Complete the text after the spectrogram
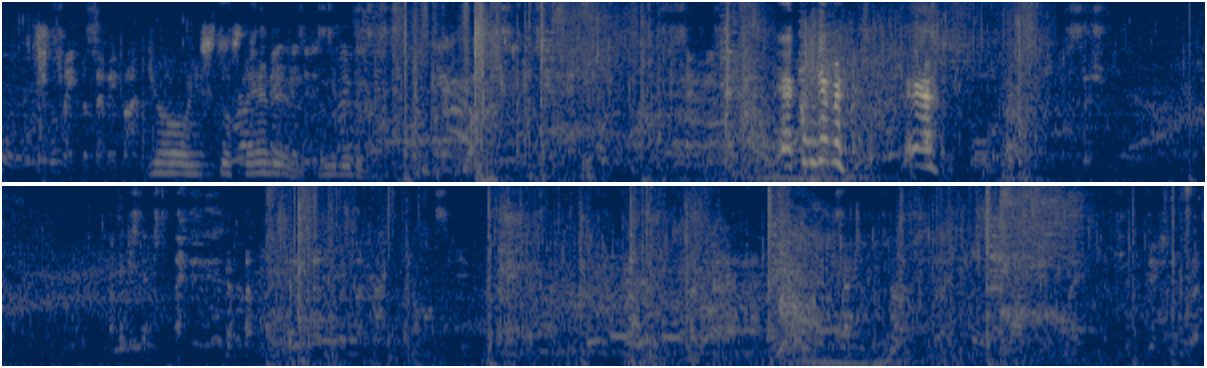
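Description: A blade hacks into flesh with heavy, wet thuds.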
